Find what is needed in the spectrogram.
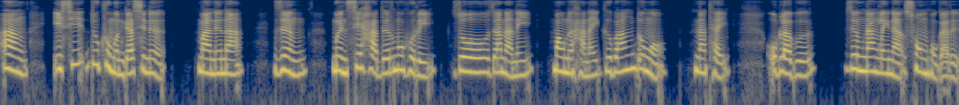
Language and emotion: Bodo, sad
